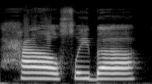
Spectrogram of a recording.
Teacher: کلمت حاصبہ میں حرف الحا کی ادائیگی حلق کے درمیان والی حصے سے ہے، اور کیونکہ اس کے بعد مد الف ہے، مد الف اپنے پیچھے والے حرف کا حکم لیتا ہے تفخیم میں اور ترقیق میں، تو کیونکہ اس کے پہلے حا کا حکم ہے ترقیق، تو ہمیں حا کو اور مد الف کو ہلکی آواز میں پڑھنا ہے، حاصبہ۔ کیونکہ صاد حروف التفخیم میں سے ہے تو ہم صاد کو بھاری آواز میں اور منہ پھلا کے پڑھیں گے۔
